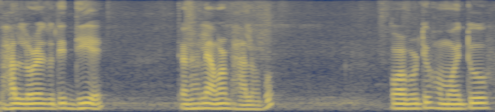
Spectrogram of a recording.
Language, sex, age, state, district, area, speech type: Assamese, male, 30-45, Assam, Dibrugarh, rural, spontaneous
